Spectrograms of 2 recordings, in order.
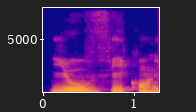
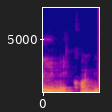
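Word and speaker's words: uvicorn: Yeah, I think it was it was pretty uni I don't really know what the name was, but it's supposed to be UV uvon. Yeah. Not unicorn. Uvon.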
